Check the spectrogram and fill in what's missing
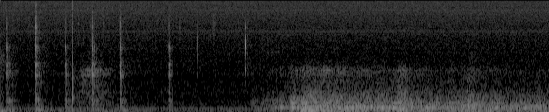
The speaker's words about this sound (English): Holy. Got some thunder here. I don't know if you could hear that or not, but that was a little thunder. A little morning thunderstorm.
